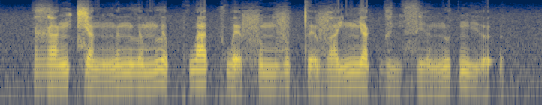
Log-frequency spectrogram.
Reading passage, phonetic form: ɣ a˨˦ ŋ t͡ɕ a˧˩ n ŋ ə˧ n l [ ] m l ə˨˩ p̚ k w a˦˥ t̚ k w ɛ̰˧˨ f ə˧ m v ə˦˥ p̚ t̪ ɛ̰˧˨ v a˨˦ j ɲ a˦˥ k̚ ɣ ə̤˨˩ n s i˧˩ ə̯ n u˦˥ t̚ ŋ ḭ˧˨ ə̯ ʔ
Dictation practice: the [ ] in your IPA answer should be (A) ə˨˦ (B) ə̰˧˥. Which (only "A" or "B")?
A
